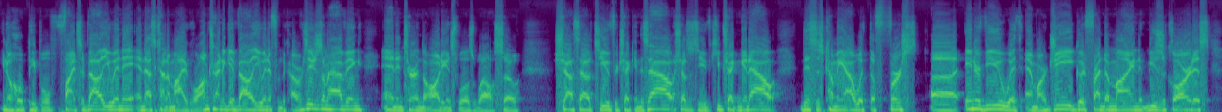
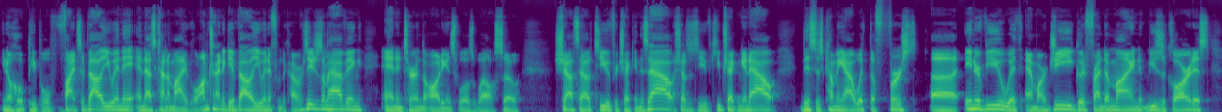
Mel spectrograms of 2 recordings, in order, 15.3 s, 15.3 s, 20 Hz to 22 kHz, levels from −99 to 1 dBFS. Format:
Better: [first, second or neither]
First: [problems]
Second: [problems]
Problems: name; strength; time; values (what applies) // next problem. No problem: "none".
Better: second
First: distortion; heavy; 7 dB below the speech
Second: none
